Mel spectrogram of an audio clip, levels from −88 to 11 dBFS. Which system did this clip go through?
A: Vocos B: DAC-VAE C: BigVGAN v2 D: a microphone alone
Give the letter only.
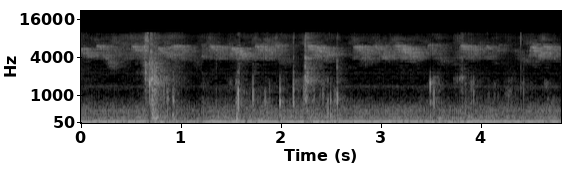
A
